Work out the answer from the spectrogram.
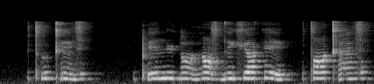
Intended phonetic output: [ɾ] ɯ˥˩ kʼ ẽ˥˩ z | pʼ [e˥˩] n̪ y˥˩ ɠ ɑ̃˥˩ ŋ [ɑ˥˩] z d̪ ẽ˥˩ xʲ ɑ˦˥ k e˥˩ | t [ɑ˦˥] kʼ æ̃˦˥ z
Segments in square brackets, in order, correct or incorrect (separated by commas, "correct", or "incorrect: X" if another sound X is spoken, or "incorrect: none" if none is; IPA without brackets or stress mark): incorrect: tʼ, incorrect: e˦˥, correct, correct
